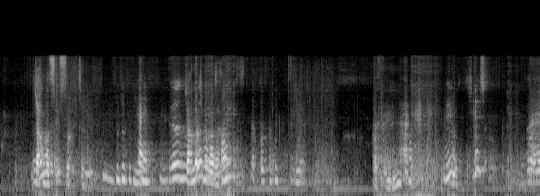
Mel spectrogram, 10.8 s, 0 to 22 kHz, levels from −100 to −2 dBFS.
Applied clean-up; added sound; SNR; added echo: neural separator model SepFormer DNS4.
